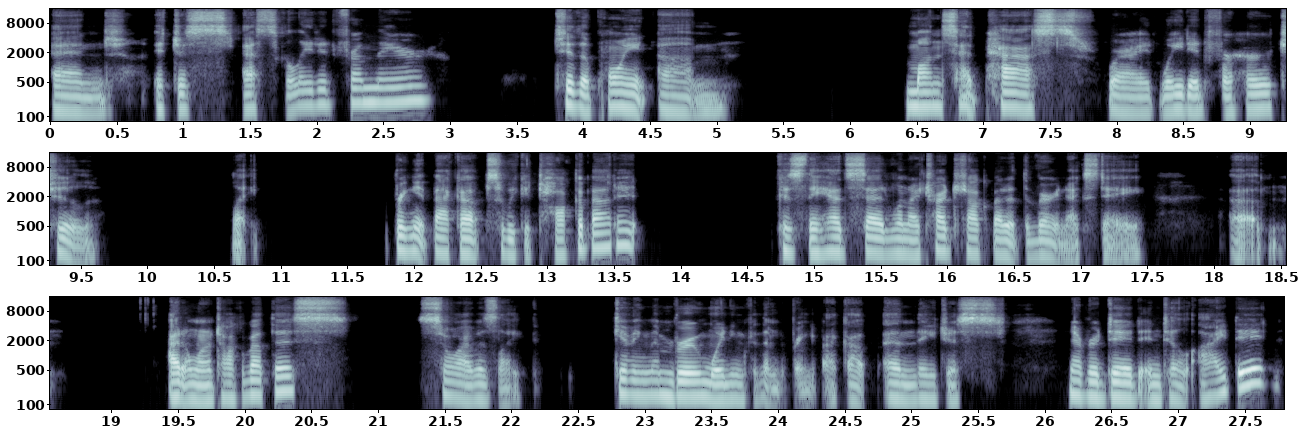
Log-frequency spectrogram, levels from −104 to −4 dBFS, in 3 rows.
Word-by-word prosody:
and, 130 Hz, -3 st, -2 dB, 0.3 s
it 140 Hz, 0 st, -5 dB
just 145 Hz, 0 st, +4 dB
escalated 165 Hz, +5 st, -3 dB
from 190 Hz, 0 st, -3 dB
there 205 Hz, +3 st, -3 dB, 0.9 s
to 170 Hz, -, +4 dB
the 140 Hz, -3 st, +2 dB
point, 155 Hz, 0 st, -1 dB
um 125 Hz, -, -6 dB, 1.4 s
months 160 Hz, -1 st, +3 dB
had -, -, -3 dB
passed 155 Hz, -3 st, +4 dB, 0.2 s
where 130 Hz, -2 st, 0 dB
I'd 125 Hz, 0 st, -4 dB
waited 130 Hz, 0 st, 0 dB
for 130 Hz, -1 st, -4 dB
her 145 Hz, +2 st, -1 dB
to -, -, +2 dB
l -, -, -3 dB, 1.0 s
like, -, -, -6 dB, 1.0 s
bring 160 Hz, -1 st, +2 dB
it -, -, 0 dB
back 145 Hz, -2 st, 0 dB
up 140 Hz, -1 st, +3 dB
so 140 Hz, -, +5 dB
we 130 Hz, -, -2 dB
could -, -, -10 dB
talk 135 Hz, +2 st, -2 dB
about 180 Hz, +3 st, +1 dB
it 205 Hz, -1 st, -3 dB, 1.0 s
'cause 155 Hz, -2 st, +5 dB
they 145 Hz, 0 st, +1 dB
had 150 Hz, 0 st, 0 dB
said- 145 Hz, -3 st, +4 dB
when 140 Hz, -1 st, -2 dB
I 130 Hz, -, +1 dB
tried 155 Hz, +3 st, 0 dB
to -, -, -2 dB
talk 145 Hz, -1 st, 0 dB
about 135 Hz, -1 st, 0 dB
it -, -, -1 dB
the 120 Hz, -, -8 dB
very 125 Hz, -3 st, -1 dB
next -, -, -1 dB
day- -, -, -6 dB, 0.6 s
um, -, -, -2 dB, 1.1 s
“I 145 Hz, -, +8 dB
don't 130 Hz, -2 st, +2 dB
wanna 125 Hz, 0 st, +2 dB
talk 135 Hz, +1 st, -4 dB
about 155 Hz, 0 st, 0 dB
this,” 185 Hz, +1 st, +4 dB, 0.5 s
so 150 Hz, -3 st, +2 dB
I 135 Hz, -3 st, 0 dB
was, 130 Hz, 0 st, -2 dB
like, -, -, -10 dB, 0.7 s
giving 155 Hz, -2 st, -1 dB
them 155 Hz, -1 st, -2 dB
room, 145 Hz, -1 st, +5 dB
waiting 130 Hz, 0 st, 0 dB
for -, -, -17 dB
them -, -, -8 dB
to -, -, -24 dB
bring -, -, -9 dB
it -, -, -18 dB
back -, -, -10 dB
up, -, -, -5 dB
and 135 Hz, -2 st, -1 dB
they 130 Hz, -1 st, -4 dB
just 125 Hz, 0 st, +3 dB, 0.5 s
never 150 Hz, -3 st, +1 dB
did 140 Hz, -1 st, +3 dB
until 130 Hz, 0 st, -3 dB
I 150 Hz, +5 st, -3 dB
did. 265 Hz, +4 st, +6 dB
145 Hz, 165 wpm, -24 LUFS, 130-155 Hz, 1.4 s, I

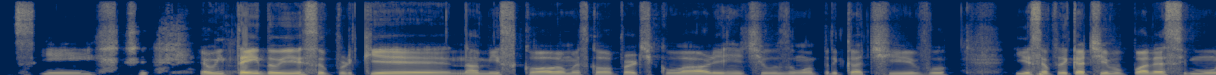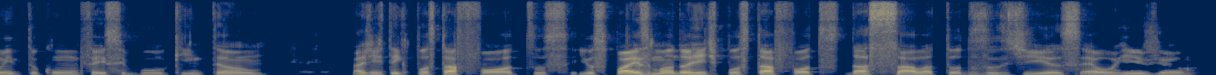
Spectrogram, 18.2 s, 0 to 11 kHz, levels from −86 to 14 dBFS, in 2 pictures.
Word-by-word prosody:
Sim, 125 Hz, -2 st, -6 dB, 0.8 s
eu 135 Hz, -, +1 dB
entendo 150 Hz, +2 st, +6 dB
isso, 140 Hz, 0 st, +3 dB
porque 115 Hz, -3 st, +2 dB
na 115 Hz, 0 st, -1 dB
minha 120 Hz, +2 st, -6 dB
escola 130 Hz, 0 st, 0 dB
é -, -, +1 dB
uma 115 Hz, -, -7 dB
escola 110 Hz, -1 st, -5 dB
particular, 110 Hz, +3 st, -2 dB
e -, -, -2 dB
a -, -, -4 dB
gente 115 Hz, +1 st, -7 dB
usa 115 Hz, 0 st, -9 dB
um 110 Hz, -, -7 dB
aplicativo, 130 Hz, +5 st, -5 dB, 0.5 s
e 130 Hz, -, -2 dB
esse 130 Hz, +1 st, +4 dB
aplicativo 135 Hz, 0 st, +2 dB
parece 130 Hz, +1 st, +2 dB
muito 140 Hz, +3 st, -7 dB
com 130 Hz, -2 st, -8 dB
o -, -, -15 dB
Facebook 110 Hz, -5 st, -8 dB
então, 105 Hz, 0 st, -5 dB, 0.7 s
a -, -, 0 dB
gente 115 Hz, +1 st, -3 dB
tem 120 Hz, 0 st, -2 dB
que -, -, -17 dB
postar 125 Hz, +1 st, +4 dB
fotos 125 Hz, +3 st, -3 dB
e -, -, -9 dB
os -, -, -2 dB
pais 140 Hz, +2 st, +7 dB
mandam 140 Hz, +2 st, +3 dB
a -, -, +6 dB
gente 135 Hz, +1 st, +1 dB
postar 125 Hz, 0 st, +3 dB
fotos 130 Hz, +1 st, -3 dB
da -, -, +2 dB
sala 120 Hz, -1 st, +5 dB
todos 150 Hz, 0 st, -8 dB
os 120 Hz, -4 st, -8 dB
dias, 110 Hz, -2 st, -3 dB
é -, -, -1 dB
horrível. 110 Hz, -3 st, -6 dB
120 Hz, 160 wpm, -24 LUFS, 110-130 Hz, 0.8 s, pais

